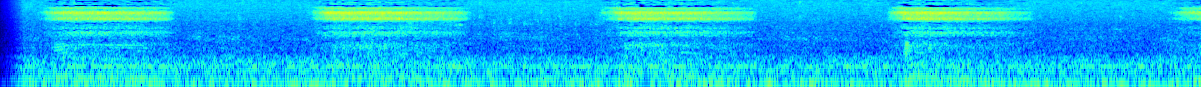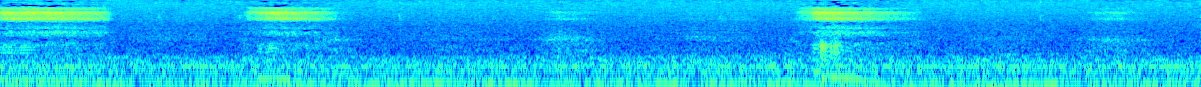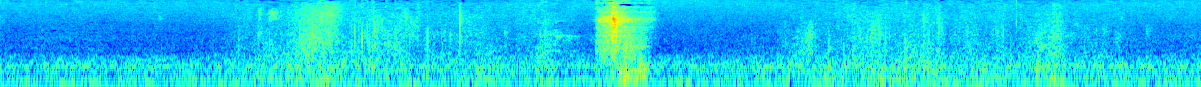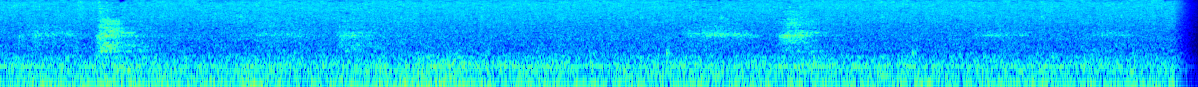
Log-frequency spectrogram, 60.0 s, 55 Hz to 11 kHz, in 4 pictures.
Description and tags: Moving while I sleep. I didn't switch off my Olympus WS-100 so it was recorded.
bed, body, breath, field-recording, household, human, lofi, nature, noise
